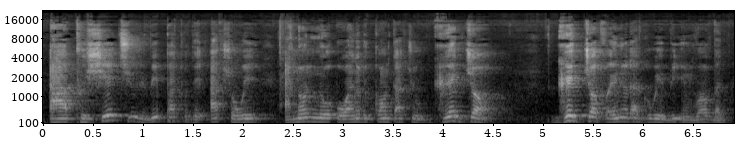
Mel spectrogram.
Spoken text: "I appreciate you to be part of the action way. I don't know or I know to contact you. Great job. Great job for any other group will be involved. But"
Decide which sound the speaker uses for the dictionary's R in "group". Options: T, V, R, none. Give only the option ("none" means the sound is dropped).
none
